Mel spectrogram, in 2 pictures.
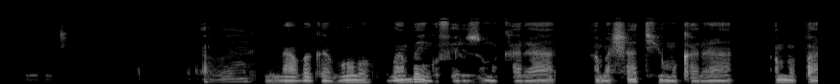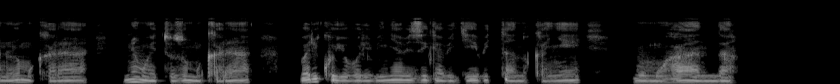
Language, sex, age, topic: Kinyarwanda, male, 25-35, government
